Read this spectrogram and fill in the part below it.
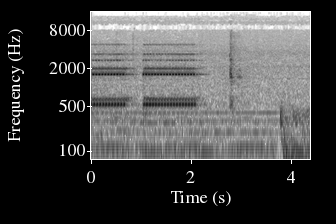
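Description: A telephone rings loudly and close by in two bursts of electronic ringing tone, then falls silent, with no talk over it.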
